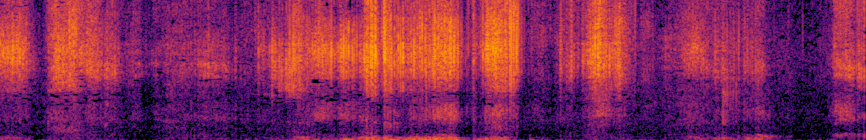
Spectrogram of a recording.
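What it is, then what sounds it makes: Soft foam bath sponge. A peach foam bath sponge is scratched and rubbed with long nails, making soft, muffled rustling and scratching with a deep low rumble and thin bright hiss on top. The strokes come in uneven waves, swelling to their fullest and loudest in the middle before easing back to quieter rubbing.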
